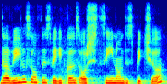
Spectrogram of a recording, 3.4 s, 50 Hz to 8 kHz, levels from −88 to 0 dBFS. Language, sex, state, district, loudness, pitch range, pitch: English, female, Telangana, Hyderabad, -16 LUFS, 195-230 Hz, 205 Hz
